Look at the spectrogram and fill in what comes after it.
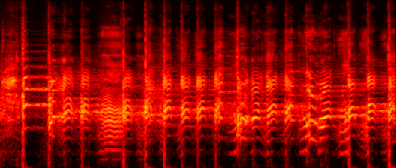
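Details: Staffordshire Bull Terrier making weird noises: a loud, continuous, warbling grumble that rises and falls in waves, broken by sharp clicking pulses roughly every quarter second. The rhythm sounds almost laugh-like throughout.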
